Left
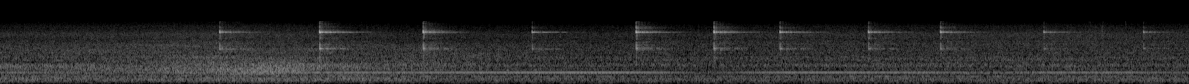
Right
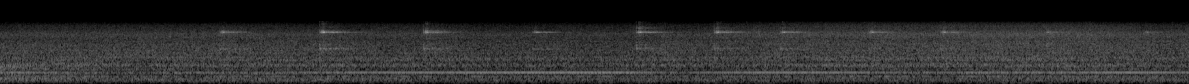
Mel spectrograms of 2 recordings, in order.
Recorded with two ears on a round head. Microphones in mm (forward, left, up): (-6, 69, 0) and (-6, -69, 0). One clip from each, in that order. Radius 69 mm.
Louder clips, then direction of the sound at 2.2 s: Left 6 dB; 75° left (ahead or behind).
